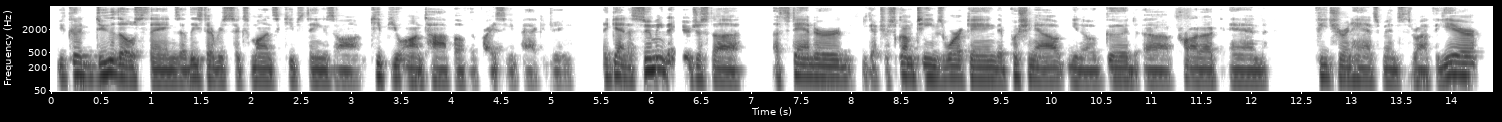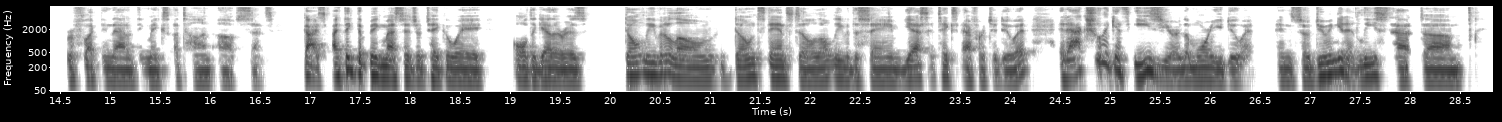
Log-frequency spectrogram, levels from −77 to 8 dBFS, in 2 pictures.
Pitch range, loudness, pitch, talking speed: 85-110 Hz, -21 LUFS, 95 Hz, 220 wpm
